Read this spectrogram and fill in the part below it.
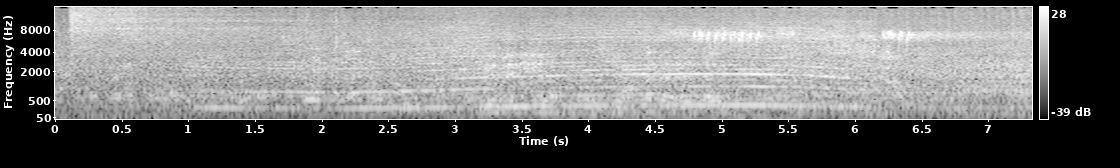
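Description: Train wheels squeal with a long, high, wavering screech as the train brakes.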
